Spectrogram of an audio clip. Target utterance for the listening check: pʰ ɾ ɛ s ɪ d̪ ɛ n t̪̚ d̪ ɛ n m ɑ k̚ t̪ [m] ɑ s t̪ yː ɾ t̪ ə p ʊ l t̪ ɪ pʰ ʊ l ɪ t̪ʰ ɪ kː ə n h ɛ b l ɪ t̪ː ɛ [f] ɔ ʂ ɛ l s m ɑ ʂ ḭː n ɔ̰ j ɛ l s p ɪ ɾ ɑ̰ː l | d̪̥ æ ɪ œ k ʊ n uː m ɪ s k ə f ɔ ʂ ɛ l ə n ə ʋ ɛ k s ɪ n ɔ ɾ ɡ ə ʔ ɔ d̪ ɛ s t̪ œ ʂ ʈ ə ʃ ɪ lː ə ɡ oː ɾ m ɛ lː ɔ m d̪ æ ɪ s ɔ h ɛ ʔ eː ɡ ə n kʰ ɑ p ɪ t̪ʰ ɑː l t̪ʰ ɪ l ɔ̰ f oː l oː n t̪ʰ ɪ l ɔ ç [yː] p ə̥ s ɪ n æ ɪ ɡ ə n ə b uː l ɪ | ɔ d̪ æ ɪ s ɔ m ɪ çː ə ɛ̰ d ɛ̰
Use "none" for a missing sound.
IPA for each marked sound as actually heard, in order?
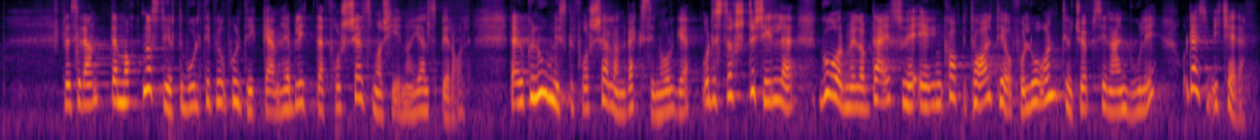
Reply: n, f, øː

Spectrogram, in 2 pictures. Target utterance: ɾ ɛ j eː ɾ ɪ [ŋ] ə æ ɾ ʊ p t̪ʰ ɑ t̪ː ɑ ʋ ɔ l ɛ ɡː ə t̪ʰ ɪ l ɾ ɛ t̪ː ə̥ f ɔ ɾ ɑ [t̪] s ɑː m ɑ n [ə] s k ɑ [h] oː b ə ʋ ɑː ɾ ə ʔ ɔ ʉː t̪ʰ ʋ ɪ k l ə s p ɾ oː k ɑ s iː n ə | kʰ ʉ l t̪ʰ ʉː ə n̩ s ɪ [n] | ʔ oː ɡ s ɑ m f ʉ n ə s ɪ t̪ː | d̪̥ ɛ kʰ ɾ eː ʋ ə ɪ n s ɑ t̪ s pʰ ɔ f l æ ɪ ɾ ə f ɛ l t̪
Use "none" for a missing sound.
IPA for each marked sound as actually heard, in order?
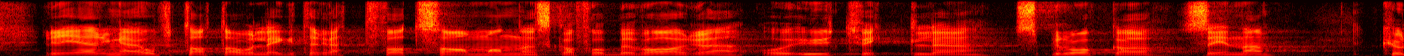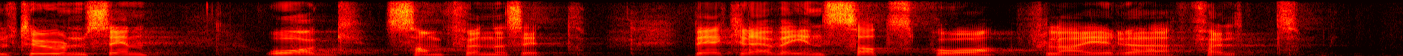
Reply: ŋ, t̪, ə, f, n

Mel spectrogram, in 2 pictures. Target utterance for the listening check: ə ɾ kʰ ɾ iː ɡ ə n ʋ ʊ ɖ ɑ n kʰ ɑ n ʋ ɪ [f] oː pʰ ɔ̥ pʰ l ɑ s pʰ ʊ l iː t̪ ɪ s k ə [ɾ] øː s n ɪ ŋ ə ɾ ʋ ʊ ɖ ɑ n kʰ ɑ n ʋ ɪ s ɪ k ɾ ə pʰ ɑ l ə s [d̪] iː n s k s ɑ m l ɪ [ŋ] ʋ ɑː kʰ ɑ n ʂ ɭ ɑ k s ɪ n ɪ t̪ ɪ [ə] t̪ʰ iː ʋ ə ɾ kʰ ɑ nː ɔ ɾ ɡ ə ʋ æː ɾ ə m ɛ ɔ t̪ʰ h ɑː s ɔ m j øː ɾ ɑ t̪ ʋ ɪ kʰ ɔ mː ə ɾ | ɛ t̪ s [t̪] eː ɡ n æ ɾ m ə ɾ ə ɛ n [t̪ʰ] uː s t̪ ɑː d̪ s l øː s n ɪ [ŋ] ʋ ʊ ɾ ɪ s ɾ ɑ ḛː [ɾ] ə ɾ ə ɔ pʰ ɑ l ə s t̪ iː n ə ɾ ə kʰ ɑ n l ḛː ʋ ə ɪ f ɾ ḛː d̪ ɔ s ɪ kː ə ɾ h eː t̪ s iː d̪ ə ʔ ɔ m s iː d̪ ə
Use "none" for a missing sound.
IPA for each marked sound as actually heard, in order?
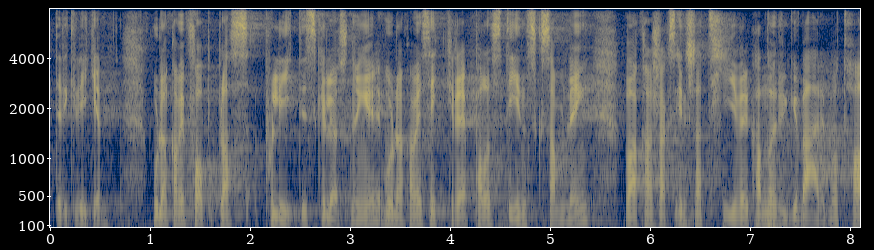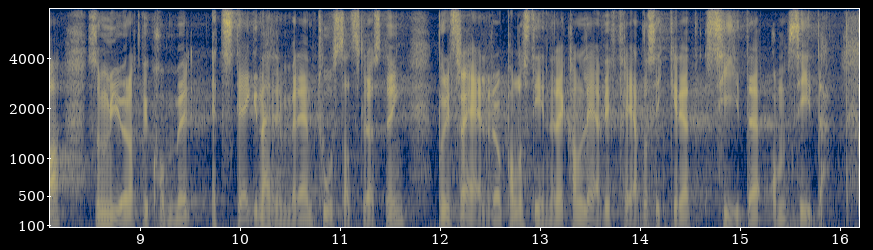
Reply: f, l, t̪, ŋ, ɑ, t̪, t̪ʰ, ŋ, l

